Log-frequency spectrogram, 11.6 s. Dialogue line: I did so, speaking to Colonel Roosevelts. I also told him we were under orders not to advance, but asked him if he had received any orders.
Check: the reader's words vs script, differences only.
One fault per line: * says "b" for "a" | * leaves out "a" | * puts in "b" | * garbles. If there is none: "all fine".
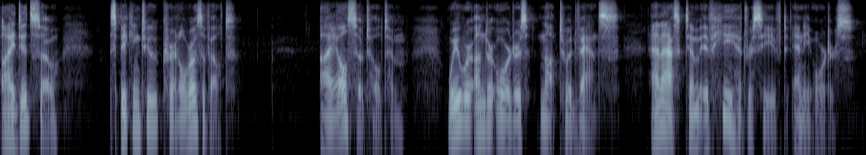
* says "Roosevelt" for "Roosevelts"
* says "and" for "but"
